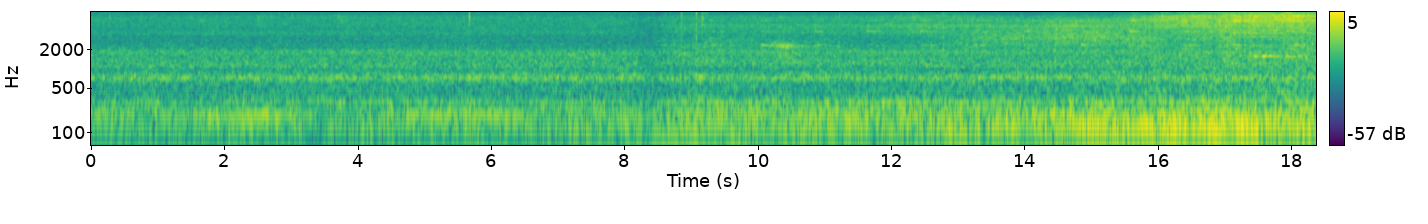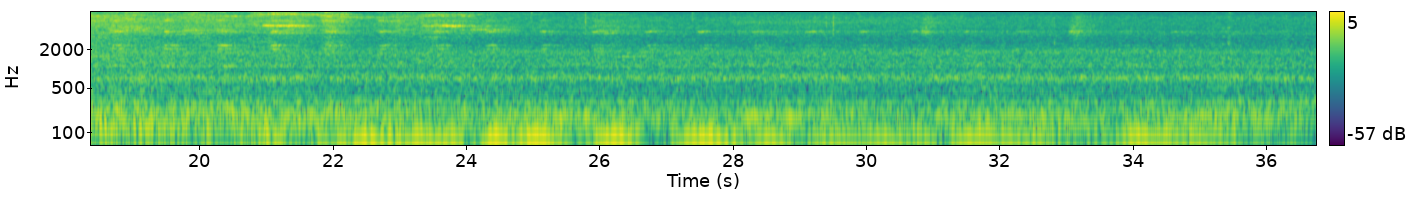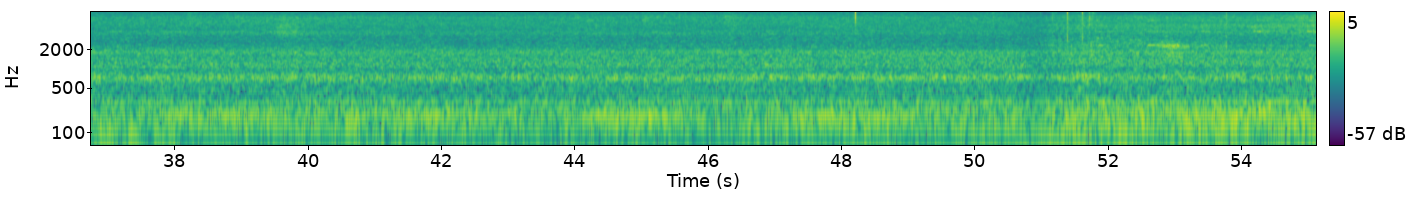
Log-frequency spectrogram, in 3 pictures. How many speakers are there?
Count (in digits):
0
